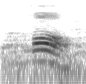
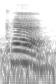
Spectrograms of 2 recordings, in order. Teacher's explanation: Qaf juga sama nih, makhrajnya itu sama-sama pangkal lidah ya. Tapi kalau qaf itu paling belakang, kalau kaf sedikit di depannya gitu ya.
